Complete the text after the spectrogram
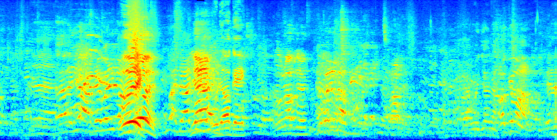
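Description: An elderly man talks and laughs loudly nearby.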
